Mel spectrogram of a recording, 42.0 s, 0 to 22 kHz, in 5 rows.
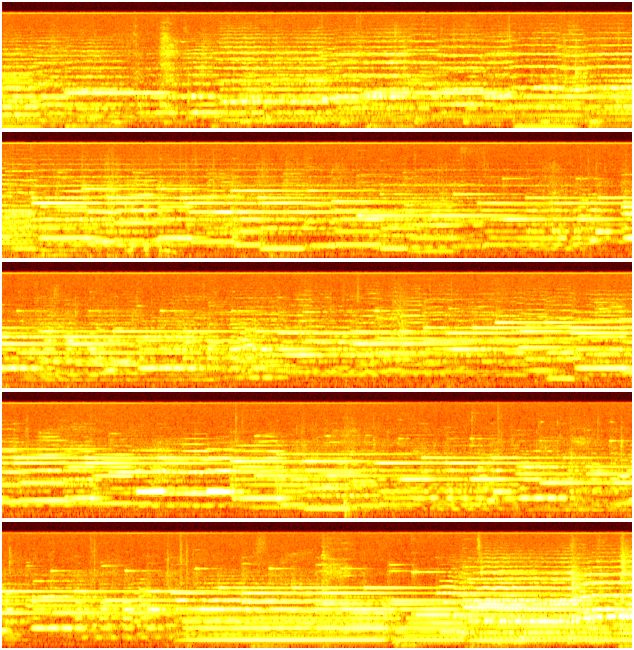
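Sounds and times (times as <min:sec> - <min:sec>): orchestral ballet music: 0:00.0 - 0:42.0.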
